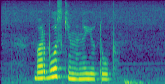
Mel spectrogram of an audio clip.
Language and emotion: Russian, neutral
